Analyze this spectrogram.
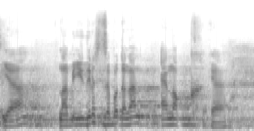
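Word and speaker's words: Enoch: Maka ketika ketemu dengan nama Enok ya.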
